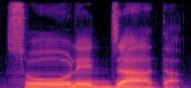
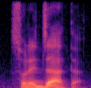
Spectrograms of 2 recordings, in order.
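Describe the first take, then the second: First: "soleggiata" drawn out syllable by syllable; slow model pronunciation. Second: Said in the usual way. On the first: Shown as a demonstration. Teacher models the feminine form, slow "soleggiata". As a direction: stretch each vowel of "soleggiata" slowly.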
